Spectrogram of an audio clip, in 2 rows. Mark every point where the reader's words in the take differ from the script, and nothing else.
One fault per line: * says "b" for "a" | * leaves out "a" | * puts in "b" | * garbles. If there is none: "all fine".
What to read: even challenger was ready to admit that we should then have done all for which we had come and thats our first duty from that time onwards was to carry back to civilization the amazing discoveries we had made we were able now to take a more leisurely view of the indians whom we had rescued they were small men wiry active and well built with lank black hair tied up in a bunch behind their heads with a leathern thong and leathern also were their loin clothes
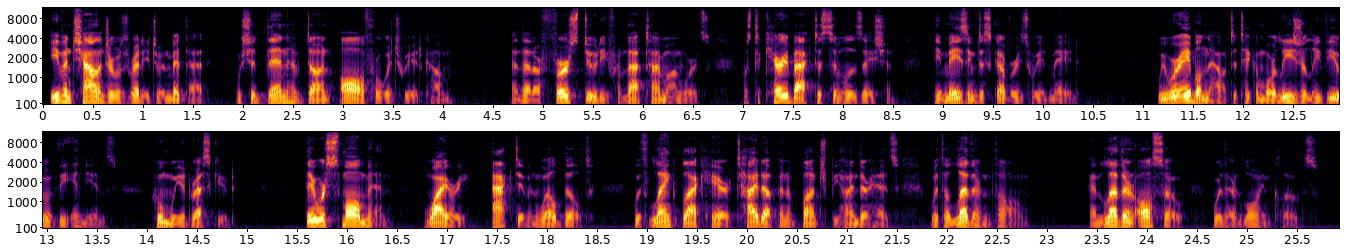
* says "that" for "thats"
